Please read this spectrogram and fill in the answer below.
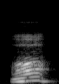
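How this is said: The vowel resonates high behind the nose. "소리가 코 뒤쪽으로 해서 머리 위로 올라가는 거예요 ... 울림 소리로"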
